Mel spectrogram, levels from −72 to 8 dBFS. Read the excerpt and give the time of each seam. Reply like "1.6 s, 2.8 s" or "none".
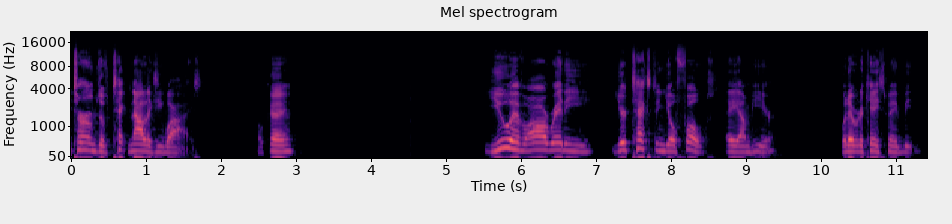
2.4 s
